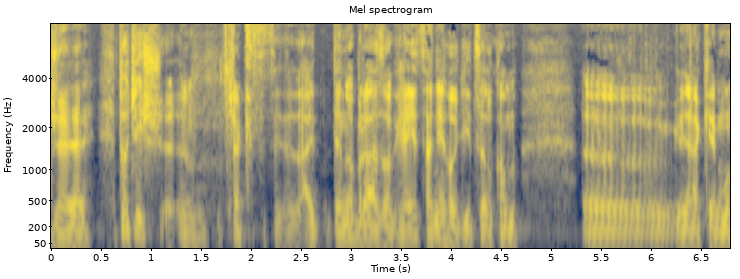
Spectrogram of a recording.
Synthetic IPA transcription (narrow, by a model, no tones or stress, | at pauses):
ʒɛt̪ɔciʃ | ʃaka̰jt̪ɛnɔbɾaːzɔɡɦɛjsaɲɛɦɔɟiːt͡sɛlkɔm | ɡɲɛakɛmu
